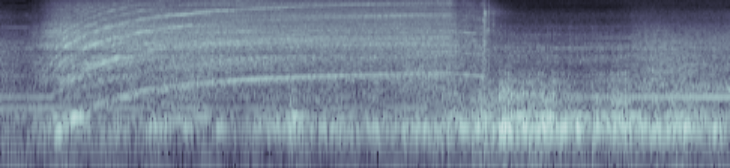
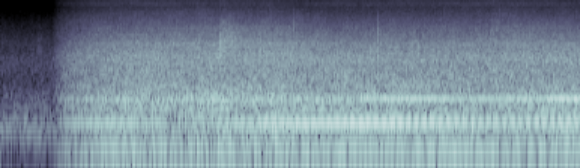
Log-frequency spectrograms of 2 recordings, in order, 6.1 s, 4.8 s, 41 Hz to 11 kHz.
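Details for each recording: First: Hyundai Kona Electric drive motor (about 30,000 km) removed and spun by hand on a bench with wooden supports: it whirs up, then coasts down with a dry, rough crackle underneath, from a rusted rotor bearing that matches the roar heard on the road. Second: Hyundai Kona Electric with 30,000 km, slow-speed road test after the gearbox repair, on summer tyres in snow; a low, even hum with no grinding or whining, the original roar is gone and it sounds normal.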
